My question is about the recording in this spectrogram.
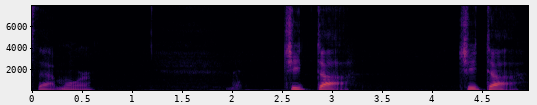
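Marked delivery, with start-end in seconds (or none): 2.5-4.9 città with the stress on the final tà; città stressed on the end. Shown as a demonstration. Learner practicing città, stress on the last syllable. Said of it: "emphasis on the last syllable".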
